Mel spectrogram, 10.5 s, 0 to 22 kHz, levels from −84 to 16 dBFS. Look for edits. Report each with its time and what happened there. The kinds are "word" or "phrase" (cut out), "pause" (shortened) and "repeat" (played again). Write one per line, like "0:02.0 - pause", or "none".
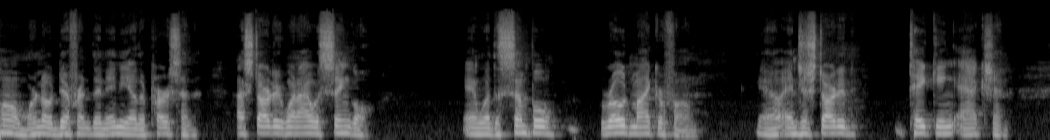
none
